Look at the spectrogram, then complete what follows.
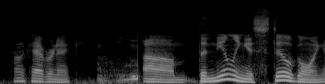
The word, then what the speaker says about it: Kaepernick: So say, but he when doesn't the act Kaepernick like thing one.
